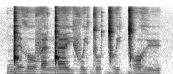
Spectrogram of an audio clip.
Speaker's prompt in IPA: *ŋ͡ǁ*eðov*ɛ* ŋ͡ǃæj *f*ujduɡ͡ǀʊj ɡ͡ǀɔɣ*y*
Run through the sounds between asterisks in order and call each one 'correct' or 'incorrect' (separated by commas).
incorrect, incorrect, incorrect, correct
